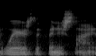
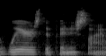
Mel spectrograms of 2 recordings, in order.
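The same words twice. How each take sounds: First: Low, soft, breathless whisper; whispered repeat. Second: Said in the usual way. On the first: Retold or imitated. Runner on the last stretch whispers to herself, exhausted. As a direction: whisper it to yourself, spent.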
